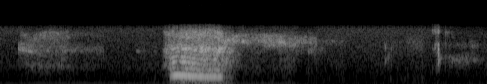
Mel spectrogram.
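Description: Close-up chewing: one loud, crunchy bite with a brief grunting voice, then quieter mouth and chewing noises.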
